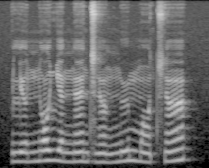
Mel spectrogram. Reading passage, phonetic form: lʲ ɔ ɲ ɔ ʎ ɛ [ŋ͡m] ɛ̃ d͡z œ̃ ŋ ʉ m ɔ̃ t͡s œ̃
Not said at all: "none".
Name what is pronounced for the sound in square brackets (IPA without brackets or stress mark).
ŋ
